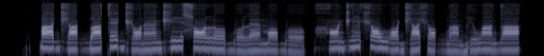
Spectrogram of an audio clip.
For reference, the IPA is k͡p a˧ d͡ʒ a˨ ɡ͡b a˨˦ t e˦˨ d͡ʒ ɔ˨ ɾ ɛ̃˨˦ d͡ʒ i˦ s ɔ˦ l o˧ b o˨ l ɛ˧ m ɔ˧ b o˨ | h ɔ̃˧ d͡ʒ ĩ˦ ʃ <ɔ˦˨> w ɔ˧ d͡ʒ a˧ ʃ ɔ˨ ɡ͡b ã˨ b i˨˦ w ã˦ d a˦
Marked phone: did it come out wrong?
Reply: no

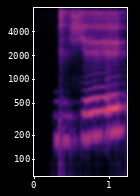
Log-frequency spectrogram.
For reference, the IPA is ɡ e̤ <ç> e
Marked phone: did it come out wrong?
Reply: no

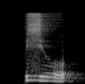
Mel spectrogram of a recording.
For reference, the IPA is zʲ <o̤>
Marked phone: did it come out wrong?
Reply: no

